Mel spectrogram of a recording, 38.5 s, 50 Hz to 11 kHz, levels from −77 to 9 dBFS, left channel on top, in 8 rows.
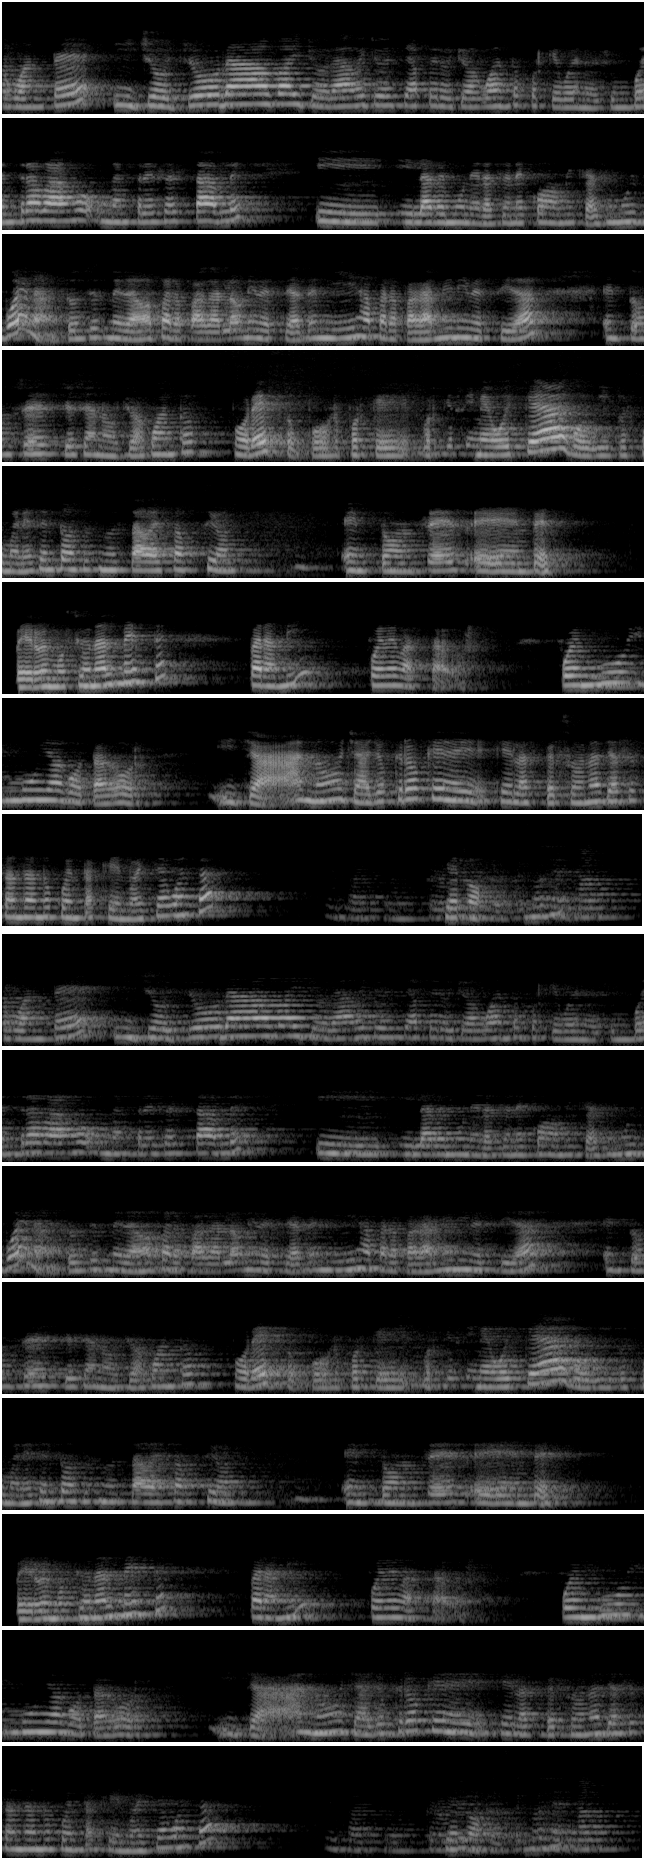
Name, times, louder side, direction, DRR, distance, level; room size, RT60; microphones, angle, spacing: voice 1, 0.0-6.7 7.2-21.1 21.5-23.5 24.2-25.6 25.9-26.5 26.8-27.7 28.3-30.0 30.4-35.4 37.0-37.3 37.6-37.9, left 6 dB, 70° left, 0.4 m, -31 dB
voice 2, 7.3-7.6 10.7-11.0 17.4-18.0 22.0-22.4 28.4-28.9 36.1-38.2, equal, 35° right, 2.0 m, -47 dB
7.0 x 4.1 x 4.6 m
head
